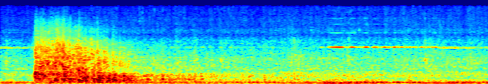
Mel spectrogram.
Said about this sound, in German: Hat dich etwas aufgeweckt? Nur der Regen. Und der Wind.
